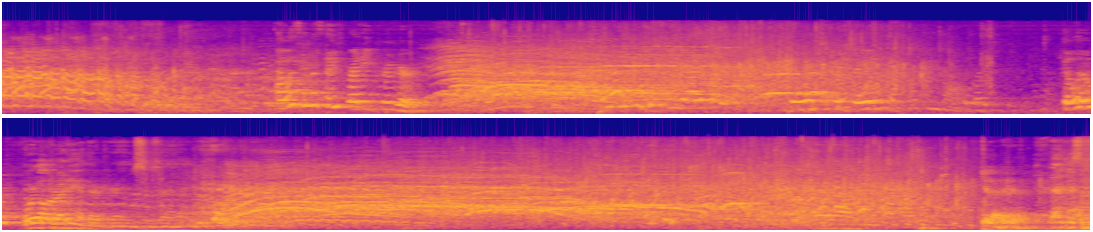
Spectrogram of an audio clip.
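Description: A man talks with animation through a microphone over loudspeakers in a large hall.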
